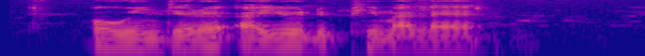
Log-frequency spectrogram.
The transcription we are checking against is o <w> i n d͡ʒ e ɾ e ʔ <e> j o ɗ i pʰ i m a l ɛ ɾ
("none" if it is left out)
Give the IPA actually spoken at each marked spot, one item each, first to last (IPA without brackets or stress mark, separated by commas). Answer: w, a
